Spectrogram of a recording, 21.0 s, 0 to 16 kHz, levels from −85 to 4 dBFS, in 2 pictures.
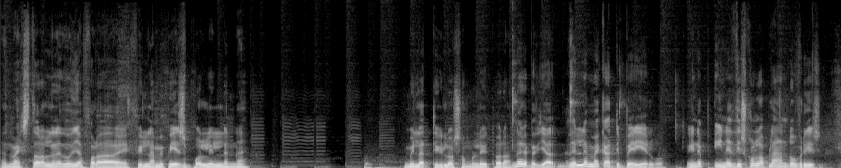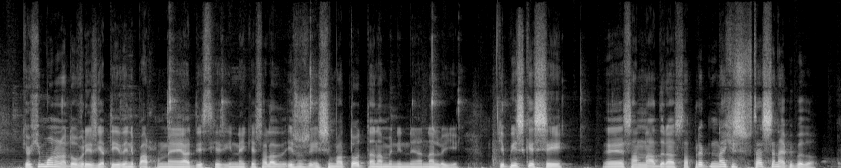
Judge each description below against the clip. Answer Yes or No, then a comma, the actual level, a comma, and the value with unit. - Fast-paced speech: Yes, fast, 190 wpm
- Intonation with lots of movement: Yes, wide, 6.8 semitones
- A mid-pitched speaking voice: No, low, 100 Hz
